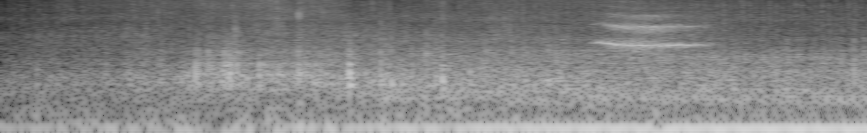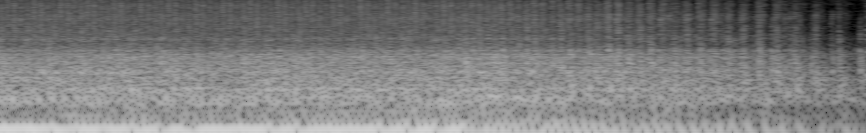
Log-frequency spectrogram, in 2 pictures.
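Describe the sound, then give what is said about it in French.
A car engine idles with a steady low rumble and hum throughout, joined briefly by a short high-pitched chirp partway through. “Nous étions en automobile.”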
